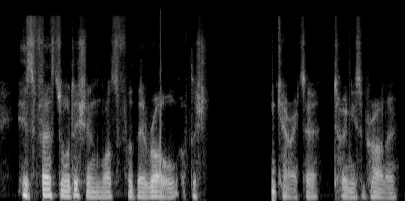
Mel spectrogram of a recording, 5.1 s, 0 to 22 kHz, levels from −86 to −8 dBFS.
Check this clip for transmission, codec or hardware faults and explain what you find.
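The speech has three transmission faults: repeated buffers, short concealed packet losses, and a long dropout.

Repeated buffer occurs at 0.50–0.53 s, just before "audition was for the", at 1.99 s, just after "audition was for the", and at 4.36 s. A 10 ms buffer replays three times, once, and once, each a brief stutter-click. On a waveform, identical 10 ms segments tile with hard joins. A spectrogram shows thin vertical lines.

Short concealed packet loss appears at 2.32–2.36 s, 2.37–2.39 s and 2.49–2.52 s. About 30, 10 and 10 ms never reached the decoder, and the gaps were filled by extending the preceding sound. These sound like quick smears or wobbles.

Long network dropout runs from 2.53 to 3.40 s, likely caused by a network outage. About 870 ms of audio is missing. A short fading continuation gives way to roughly 750 ms of silence, and speech resumes with that part gone. Both the waveform and the spectrogram show a flat, empty block.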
